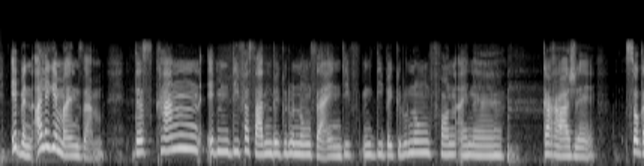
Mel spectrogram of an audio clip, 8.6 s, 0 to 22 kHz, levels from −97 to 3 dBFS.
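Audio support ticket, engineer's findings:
Short concealed packet loss at 5.75 to 5.79 s. Brief smear in the speech. About 20 ms never reached the decoder. Receiver extended the preceding sound to cover it, then crossfaded back. Jitter buffer concealment.

Short concealed packet loss again at 6.64 to 6.68 s and 6.70 to 6.73 s. Two close wobbles. Each loses about 20 ms.

Short stall from a late packet at 5.81 to 5.86 s, just after the first loss. Sound held about 26 ms too long, with a slight buzz or dip. Packet arrived late and the jitter buffer ran dry. Receiver stretched the last sound, then resumed from the same point. Nothing lost, but timing slips by about 26 ms.

Call path audible as Opus coding at 48 kbps with top end cut at 8 kHz.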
